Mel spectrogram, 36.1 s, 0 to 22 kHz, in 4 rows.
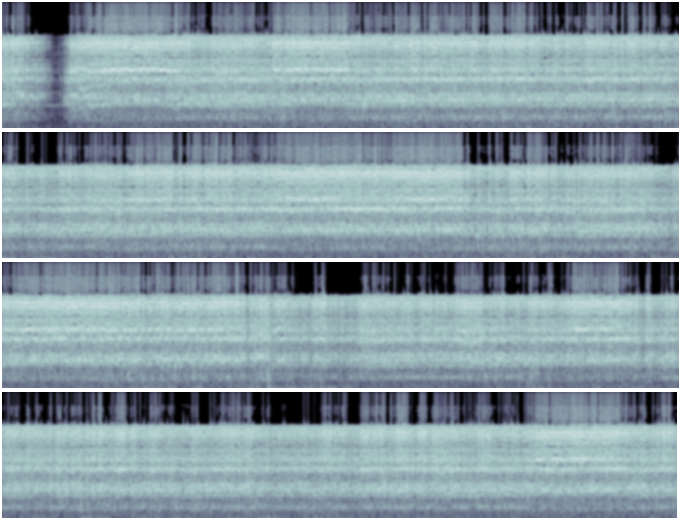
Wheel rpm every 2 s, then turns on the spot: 130, 210, 220, 230, 230, 220, 230, 220, 220, 210, 230, 230, 220, 230, 230, 240, 230, 230.
none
